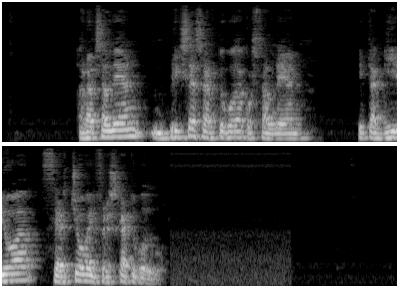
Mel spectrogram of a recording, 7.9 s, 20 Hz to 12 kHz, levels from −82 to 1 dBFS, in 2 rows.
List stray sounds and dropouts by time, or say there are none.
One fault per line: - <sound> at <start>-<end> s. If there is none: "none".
none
